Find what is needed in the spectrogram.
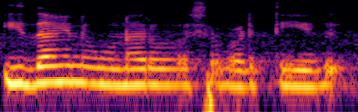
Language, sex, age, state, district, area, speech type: Tamil, female, 18-30, Tamil Nadu, Mayiladuthurai, urban, spontaneous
